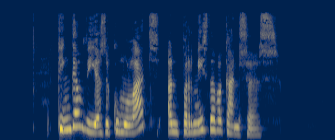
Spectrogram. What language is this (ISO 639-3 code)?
cat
